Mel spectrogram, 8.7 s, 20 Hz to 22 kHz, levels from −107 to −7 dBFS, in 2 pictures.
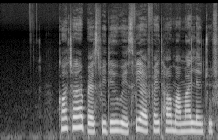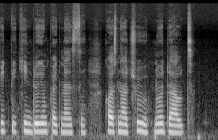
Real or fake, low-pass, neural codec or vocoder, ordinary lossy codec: real; none; none; none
